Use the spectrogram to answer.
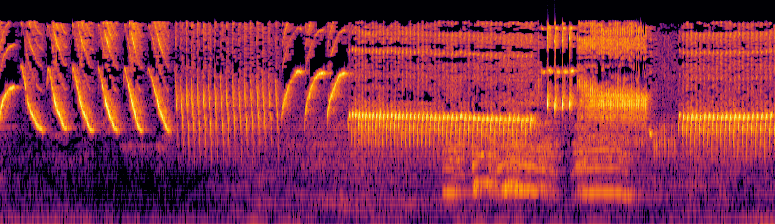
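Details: Belgian canary singing a training song: a run of quick upward-sweeping whistled notes, then buzzy rolls and a long, steady, high rolled trill, with soft low bubbling notes underneath.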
